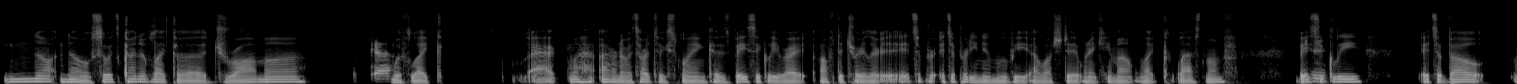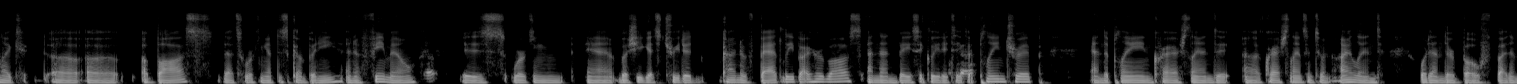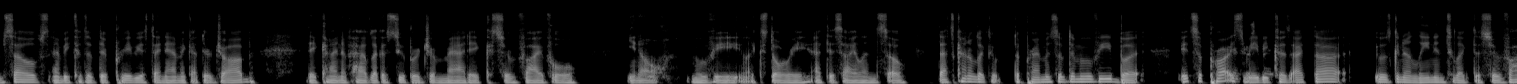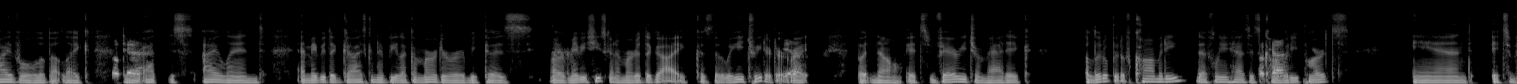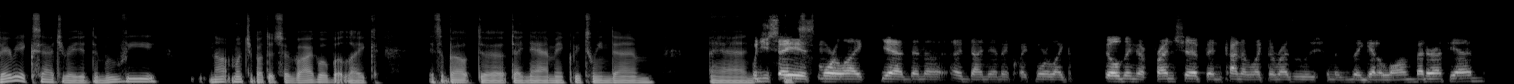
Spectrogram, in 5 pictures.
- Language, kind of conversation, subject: English, unstructured, What was the last movie that truly surprised you, and what caught you off guard about it?
- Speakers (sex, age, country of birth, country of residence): male, 18-19, United States, United States; male, 20-24, United States, United States
- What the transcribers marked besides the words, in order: other background noise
